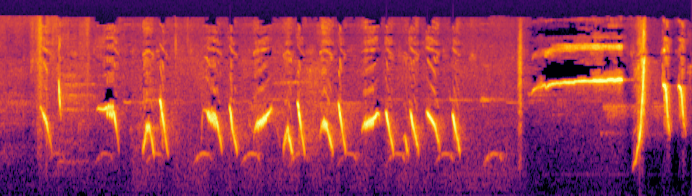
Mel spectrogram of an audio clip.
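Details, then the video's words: Mimicking lyrebird from Australian forests: a steady run of short downslurred whistled notes, about two per second, ending in a long rising whistle and a few sharp high notes. "Master Lyrebird burung yang bisa menirukan seribu suara"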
